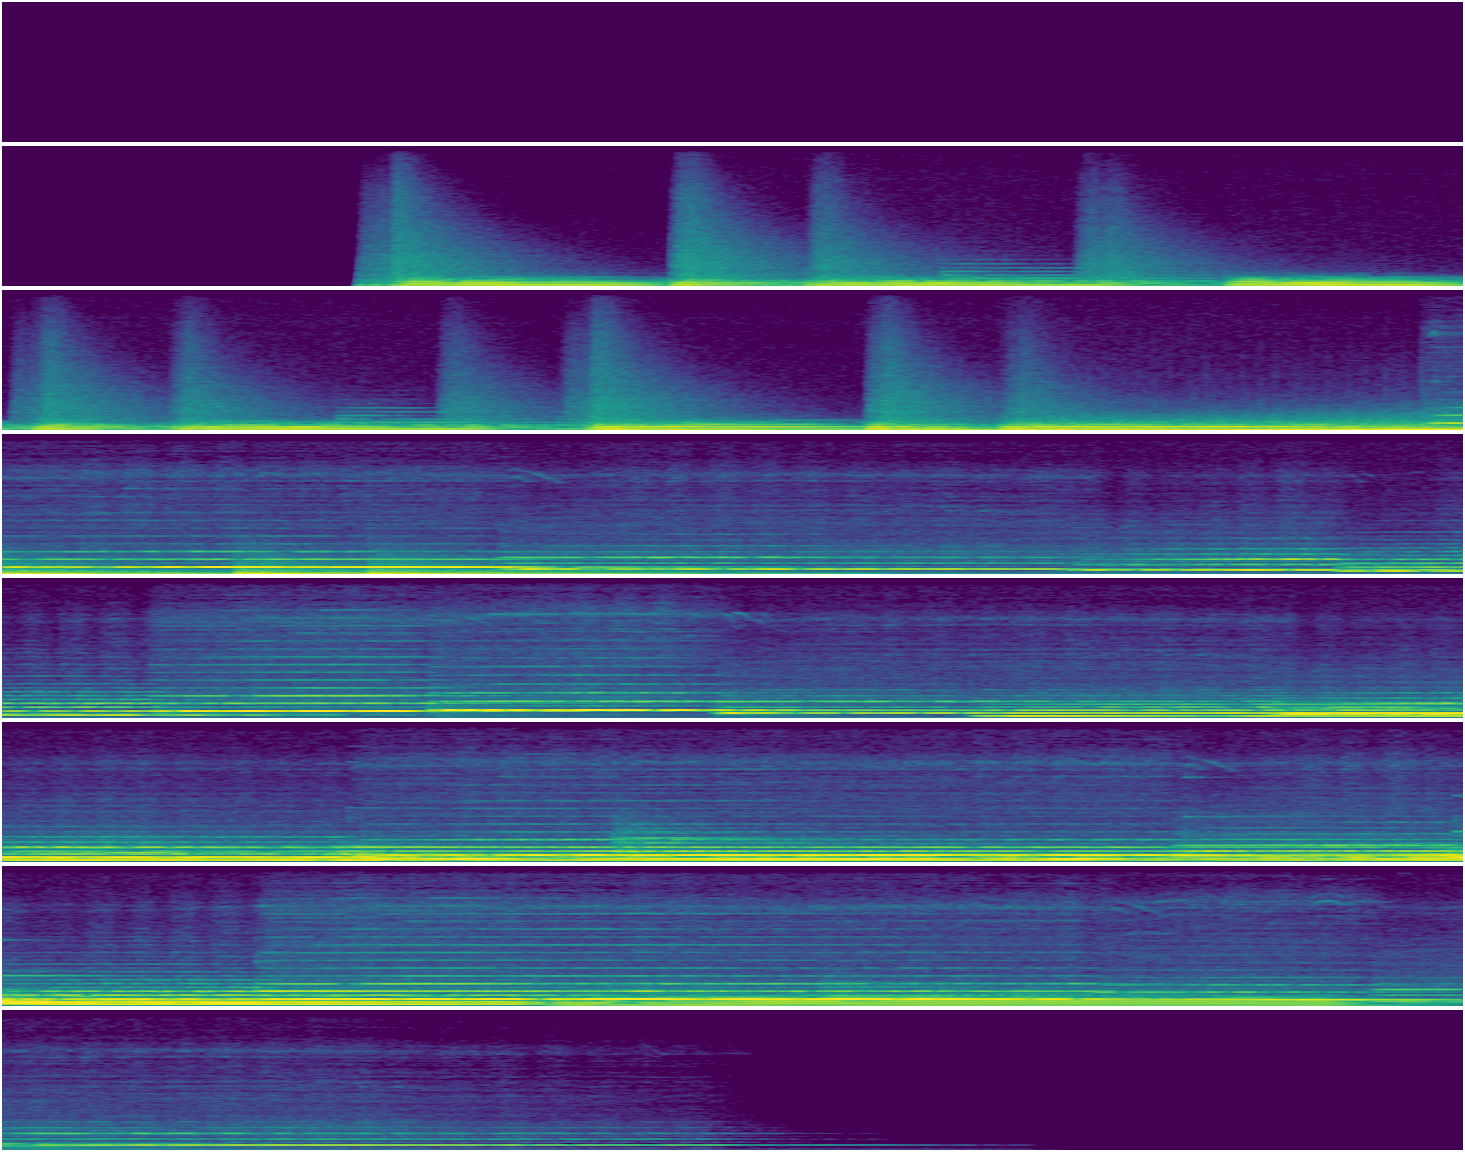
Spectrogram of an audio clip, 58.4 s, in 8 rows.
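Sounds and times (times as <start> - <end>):
world music: 9.2 - 13.8, 14.4 - 32.1, 32.7 - 53.1.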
